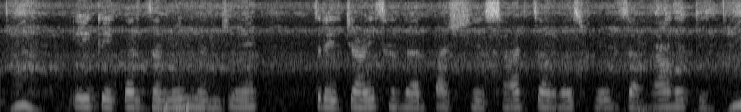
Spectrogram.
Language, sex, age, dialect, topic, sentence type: Marathi, female, 25-30, Varhadi, agriculture, statement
